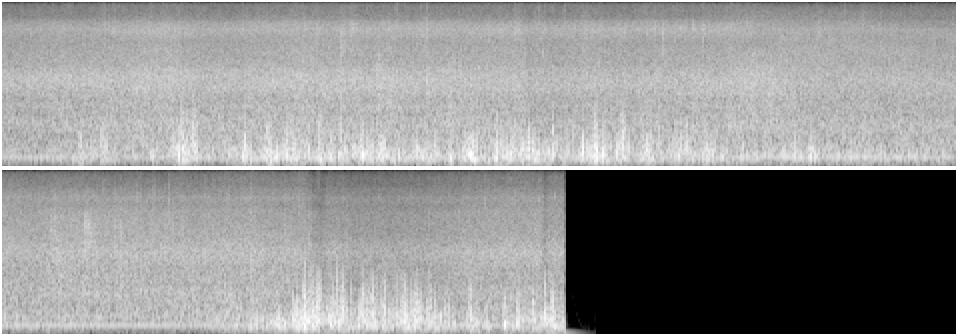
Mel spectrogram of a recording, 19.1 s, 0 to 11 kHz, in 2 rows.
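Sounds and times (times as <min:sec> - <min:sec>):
heavy rain pouring: 0:00.0 - 0:15.2
strong wind gusts: 0:00.0 - 0:15.2.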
